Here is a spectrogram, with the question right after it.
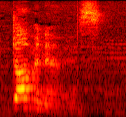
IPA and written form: ˈdɒmɪnəʊz (dominoes)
